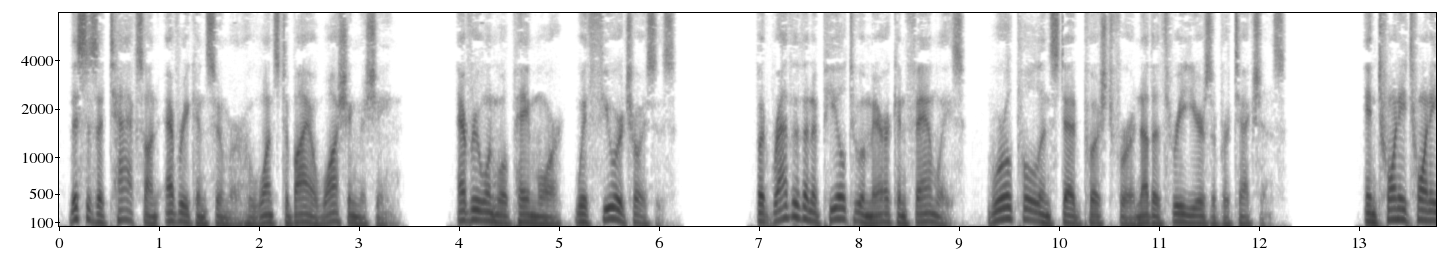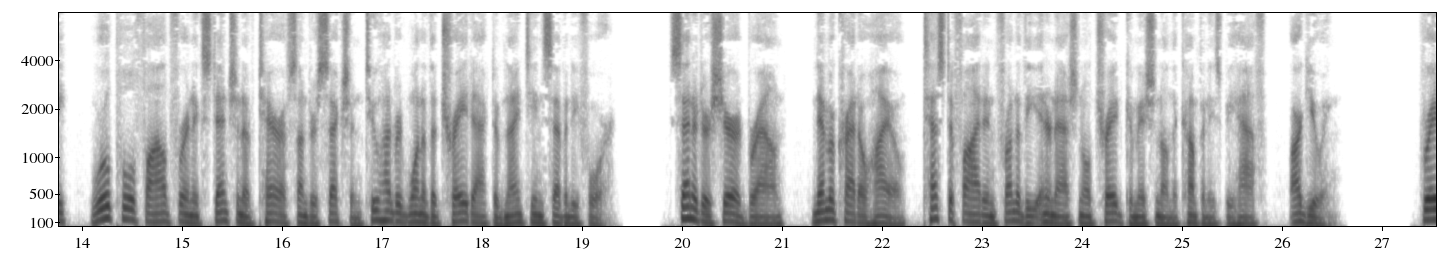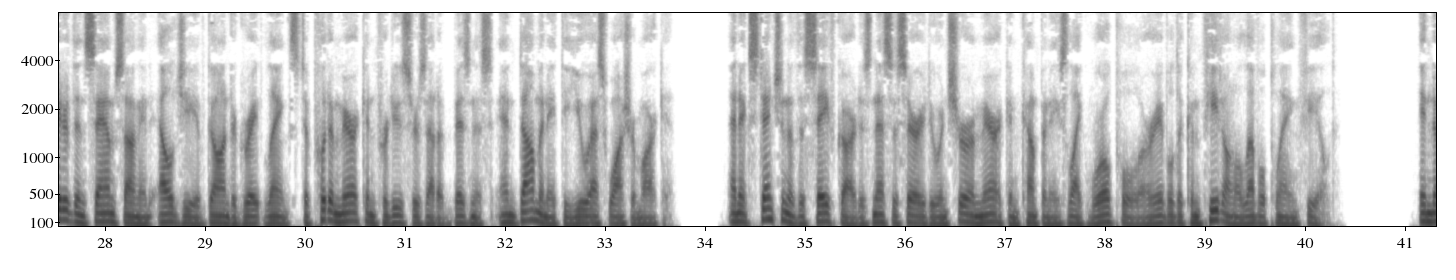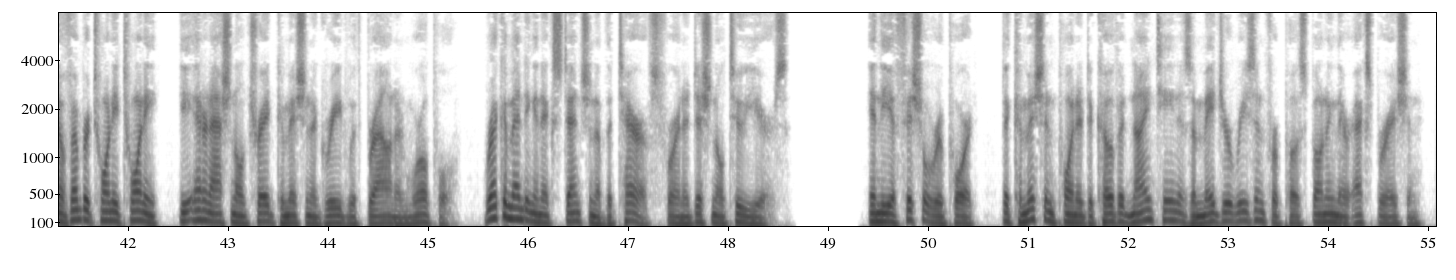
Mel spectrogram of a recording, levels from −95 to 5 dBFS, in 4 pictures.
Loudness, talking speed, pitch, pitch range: -25 LUFS, 175 wpm, 100 Hz, 90-115 Hz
